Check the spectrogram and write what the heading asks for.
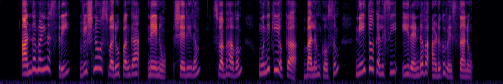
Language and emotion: Telugu, neutral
